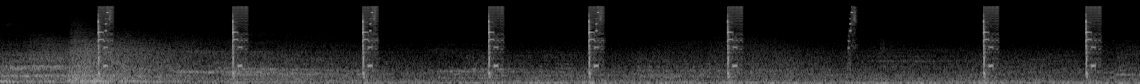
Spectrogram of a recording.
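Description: A short electronic click sounds each time a menu choice changes, about once every second or so.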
